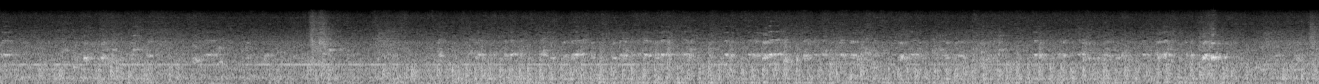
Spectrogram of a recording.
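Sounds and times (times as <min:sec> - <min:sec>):
train: 0:00.0 - 0:13.1.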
